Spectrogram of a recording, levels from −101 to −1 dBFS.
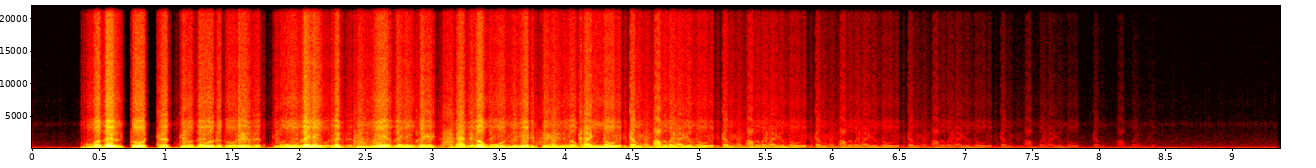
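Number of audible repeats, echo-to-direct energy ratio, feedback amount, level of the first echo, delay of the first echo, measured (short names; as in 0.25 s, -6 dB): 4, -9.0 dB, 48%, -10.0 dB, 0.695 s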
